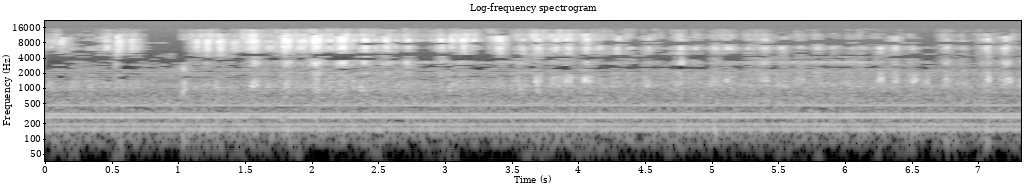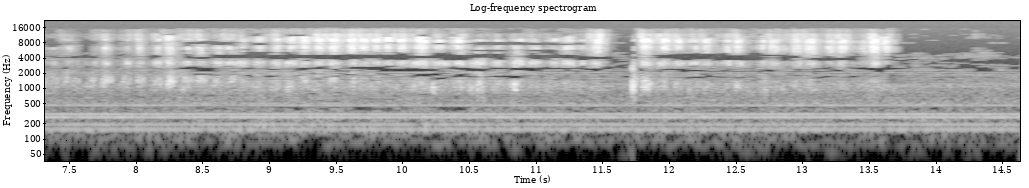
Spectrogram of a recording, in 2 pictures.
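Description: Graphite pencil scratching on sketchbook paper in quick repeated shading strokes, faint, over a steady low hum.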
